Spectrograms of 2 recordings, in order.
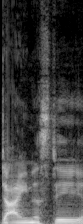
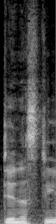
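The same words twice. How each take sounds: First: It is said with an American pronunciation. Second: It is said with a non-American pronunciation. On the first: "like an American thing to call it dynasty" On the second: "like some other pronunciation"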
